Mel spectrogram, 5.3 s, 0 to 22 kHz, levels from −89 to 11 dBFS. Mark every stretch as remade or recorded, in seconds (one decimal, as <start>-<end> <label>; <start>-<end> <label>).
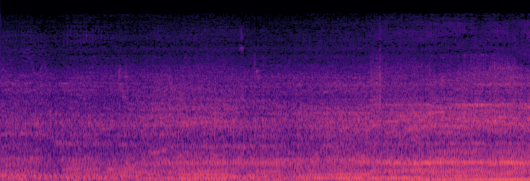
0.0-3.7 recorded; 3.7-4.3 remade; 4.3-5.3 recorded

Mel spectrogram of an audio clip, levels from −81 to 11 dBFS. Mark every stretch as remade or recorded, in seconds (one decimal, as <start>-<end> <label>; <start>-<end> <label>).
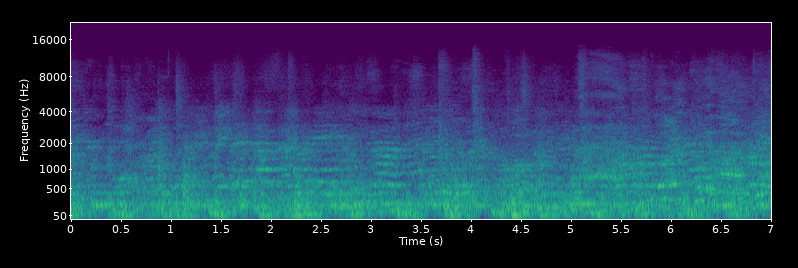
0.0-1.1 recorded; 1.1-2.4 remade; 2.4-7.0 recorded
